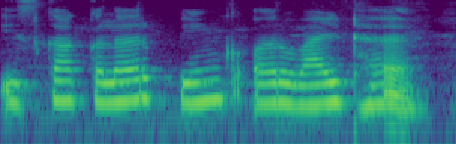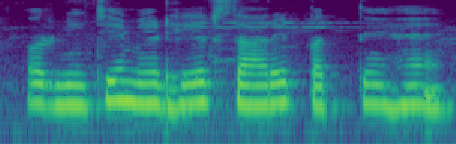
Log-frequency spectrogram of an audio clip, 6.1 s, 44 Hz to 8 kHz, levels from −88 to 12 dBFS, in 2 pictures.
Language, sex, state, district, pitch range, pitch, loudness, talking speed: Hindi, female, Jharkhand, Palamu, 185-205 Hz, 195 Hz, -16 LUFS, 130 wpm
